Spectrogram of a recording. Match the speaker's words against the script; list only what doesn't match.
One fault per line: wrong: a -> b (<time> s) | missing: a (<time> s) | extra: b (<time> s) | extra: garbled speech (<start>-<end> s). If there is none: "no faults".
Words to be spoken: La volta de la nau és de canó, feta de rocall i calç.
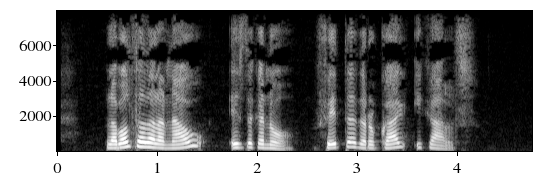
no faults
